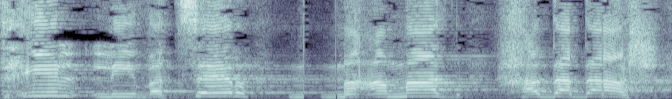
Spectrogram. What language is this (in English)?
Hebrew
